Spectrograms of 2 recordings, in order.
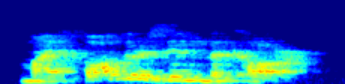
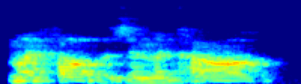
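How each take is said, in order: First: Slow American accent with sounded R; American rhotic delivery. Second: British non-rhotic delivery; British accent. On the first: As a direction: pronounce the R in father's and car, American style. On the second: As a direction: lower British accent, R dropped. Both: Shown as a demonstration. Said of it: "Listen to the difference".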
